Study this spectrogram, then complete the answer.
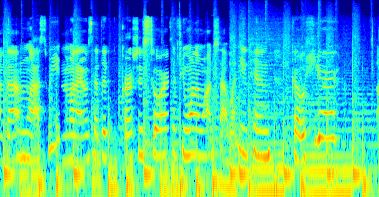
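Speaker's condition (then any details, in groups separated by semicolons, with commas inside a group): Cerebral palsy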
